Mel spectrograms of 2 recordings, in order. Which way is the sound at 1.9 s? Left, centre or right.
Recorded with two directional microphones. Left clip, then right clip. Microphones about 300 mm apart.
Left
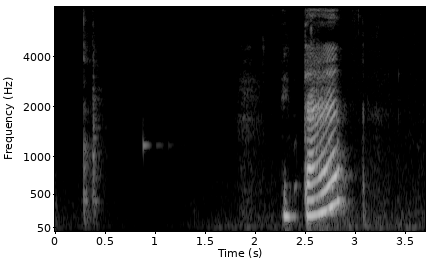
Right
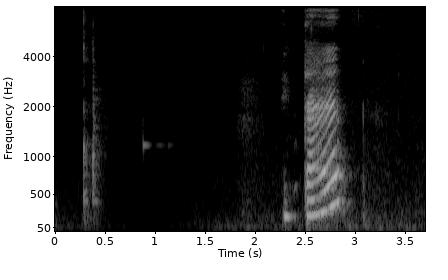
Centre.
